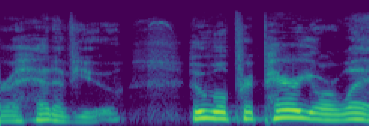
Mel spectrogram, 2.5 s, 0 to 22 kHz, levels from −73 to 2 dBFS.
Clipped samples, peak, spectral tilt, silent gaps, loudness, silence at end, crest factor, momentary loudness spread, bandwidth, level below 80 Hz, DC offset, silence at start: under 0.1%; -4 dBFS; -7 dB/octave; none; -19 LUFS; 0 s; 16 dB; 18 LU; 15.5 kHz; -68 dBFS; under 0.1%; 0 s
